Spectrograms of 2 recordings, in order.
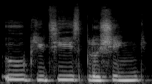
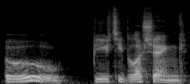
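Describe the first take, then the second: First: It is said in a posh accent. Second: It is said without a posh accent.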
